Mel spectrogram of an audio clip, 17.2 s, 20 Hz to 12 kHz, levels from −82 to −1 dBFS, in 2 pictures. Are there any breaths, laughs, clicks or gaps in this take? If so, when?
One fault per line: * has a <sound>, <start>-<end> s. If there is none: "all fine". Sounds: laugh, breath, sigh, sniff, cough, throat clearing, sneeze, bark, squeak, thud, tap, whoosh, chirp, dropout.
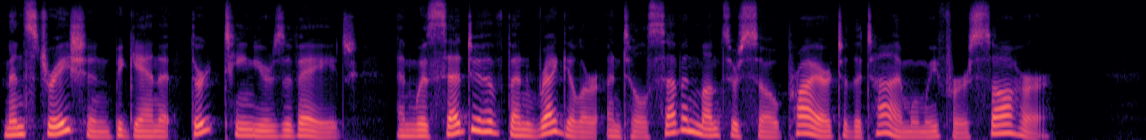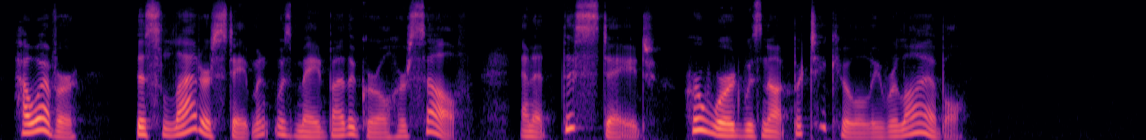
all fine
